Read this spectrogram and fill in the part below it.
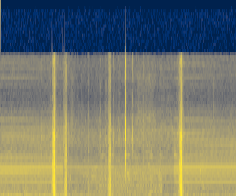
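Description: Static hisses and crackles from a monitor.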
